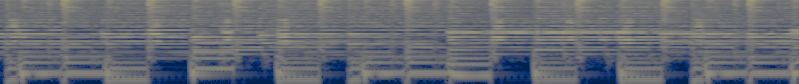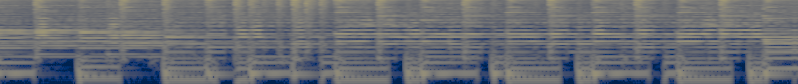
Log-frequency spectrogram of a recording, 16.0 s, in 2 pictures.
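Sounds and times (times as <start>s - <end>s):
Christmas song without piano: 0.0s - 15.9s.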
